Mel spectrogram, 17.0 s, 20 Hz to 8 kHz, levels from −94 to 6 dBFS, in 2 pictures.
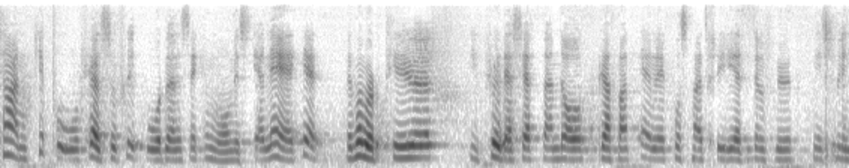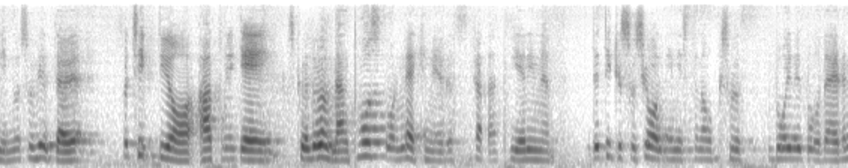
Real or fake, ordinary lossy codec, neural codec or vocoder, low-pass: fake; none; codec, 16 kHz, 0.5 kbps, X-Codec, HuBERT features, trained on general audio; 7.2 kHz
